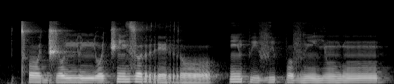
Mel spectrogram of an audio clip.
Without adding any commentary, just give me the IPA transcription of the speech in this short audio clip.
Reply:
tʰ o˨ d͡ʒ o˨ ɲ ʊ˨ ɲ o˨˦ t͡ʃ ĩ˦ z ʊ˦ r ɪ˨ r o˨ | ĩ˦ p i˨ v i˦ p ʊ˨ v ĩ˨ j ũ˨ β ũ˦

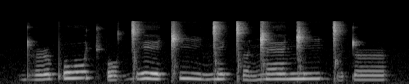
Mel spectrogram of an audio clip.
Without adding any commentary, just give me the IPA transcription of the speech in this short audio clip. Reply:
ɖʱ ə˞˨˦ pʼ oː˦ t͡ʃʼ o˨ ɡ͡ǀ eː˦˨ ǁʰ iː˦˨ ŋ͡ǀ e˦ ǀʰ ə˨ ŋ͡ǁ ɛː˦ ŋ͡ǁ iː˦ ɡ͡ǀ ə˨ ʈ ə˞˦

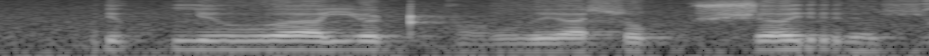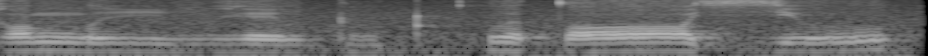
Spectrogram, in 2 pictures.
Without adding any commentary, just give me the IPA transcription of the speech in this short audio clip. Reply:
ɾʲ u kʷ lʲ uː ɐ̯ j ʏ ʈ k ɔ̤ v ɪ ɐ̯ ɬ o kʷ ʃ ə rʲ ɔ̤ ç ɔ ŋʷ iː v ɣ e v ʈ ṳ ʈ kʷʰ ə t̪ ɔː sʲ zʲ u

